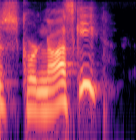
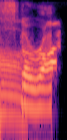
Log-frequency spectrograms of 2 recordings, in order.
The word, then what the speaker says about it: Skoronski: The Las Vegas Raiders at number seven take Peter Skoronski. – Oh, you were saying it so good before we started. Skoronski.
